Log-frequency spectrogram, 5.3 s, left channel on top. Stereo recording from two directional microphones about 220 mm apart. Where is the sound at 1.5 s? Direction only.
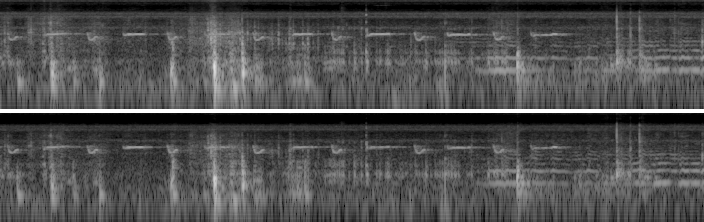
45° left (ahead or behind).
